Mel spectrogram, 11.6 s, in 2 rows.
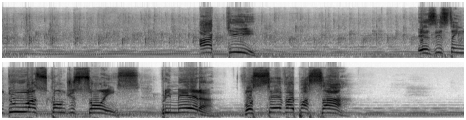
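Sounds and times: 
audience applause: 0.0s - 6.8s
speech: 2.5s - 3.3s, 5.2s - 10.2s.

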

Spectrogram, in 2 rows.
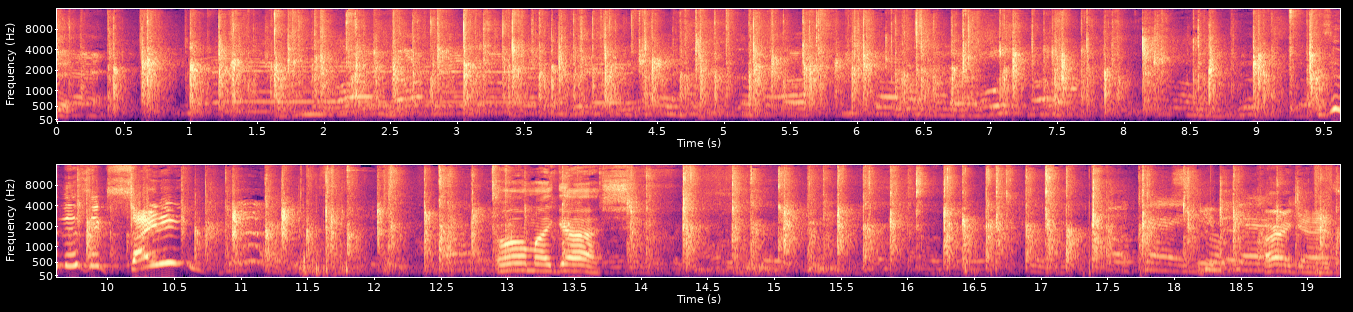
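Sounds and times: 
hand clapping: 0.0s - 19.2s
speech: 12.9s - 13.8s, 18.2s - 19.2s.

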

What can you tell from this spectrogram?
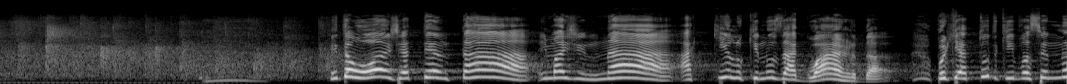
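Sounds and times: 
crowd applauding: 0.0s - 3.6s
speech: 3.3s - 10.6s.

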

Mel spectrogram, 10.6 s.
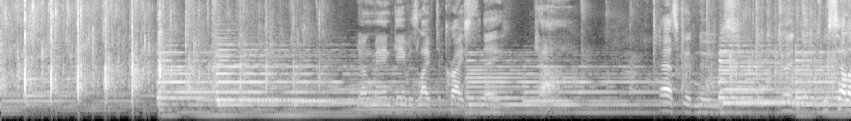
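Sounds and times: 
audience hand clapping: 0.0s - 4.6s, 7.2s - 10.6s
speech: 5.3s - 7.0s, 8.3s - 10.6s.

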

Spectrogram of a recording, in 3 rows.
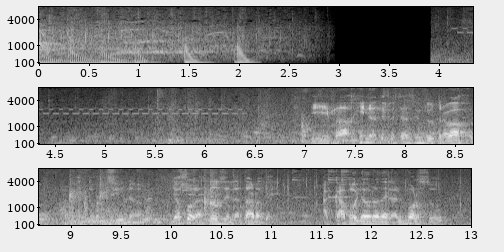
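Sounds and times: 
crowd applause sound effect: 0.0s - 3.0s
speech: 2.0s - 2.2s, 7.1s - 12.9s
thin high tone: 4.1s - 6.7s.

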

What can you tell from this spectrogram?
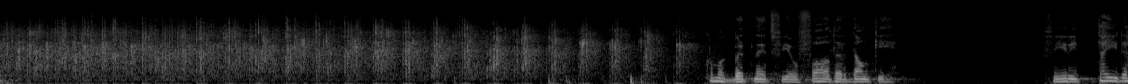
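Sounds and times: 
audience clapping: 0.0s - 7.2s
speech: 7.1s - 9.0s, 10.5s - 11.2s.

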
